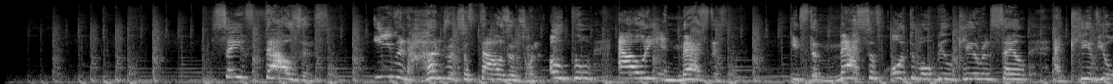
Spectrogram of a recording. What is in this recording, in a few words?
Hard Sell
